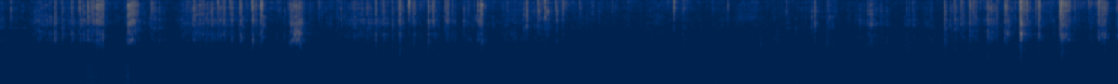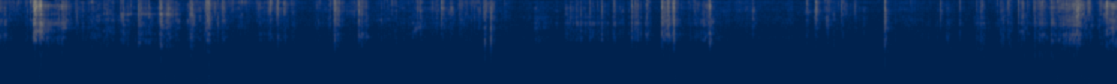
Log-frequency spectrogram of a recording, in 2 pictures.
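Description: A solid cream bar of soap held in the hand has its surface and edges scraped with a metal box-cutter blade. Quiet, dry, bright scraping and shaving strokes come in rapid irregular bursts with little low-end body. Occasional sharper scrapes stand out above the soft, continuous shaving.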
